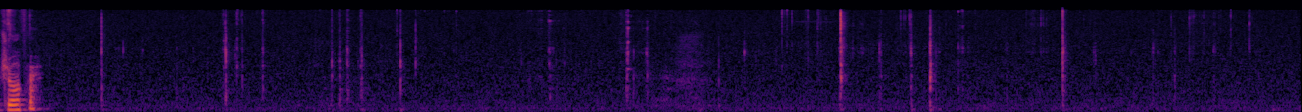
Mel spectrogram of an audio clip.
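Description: Pliers click and scrape against a small metal part.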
